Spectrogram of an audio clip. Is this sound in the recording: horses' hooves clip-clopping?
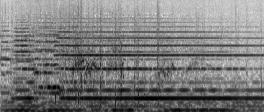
yes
